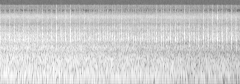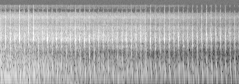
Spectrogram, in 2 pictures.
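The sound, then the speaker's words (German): Loud helicopter rotor noise with a steady, rapid chopping pulse over a broad whooshing roar; the deep rumble drops away midway, leaving the rhythmic blade thumps clearer and slightly fainter. No voices. “Immer wieder ertönen Rotorengeräusche.”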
